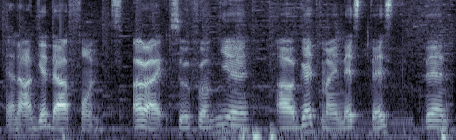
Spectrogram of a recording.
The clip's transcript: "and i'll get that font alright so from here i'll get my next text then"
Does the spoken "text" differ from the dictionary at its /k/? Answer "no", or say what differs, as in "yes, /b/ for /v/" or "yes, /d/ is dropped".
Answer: yes, /k/ is dropped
